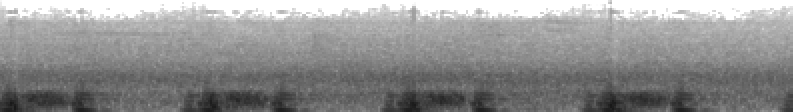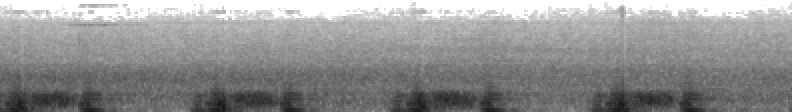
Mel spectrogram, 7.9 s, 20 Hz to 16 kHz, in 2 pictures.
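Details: Mitral valve prolapse heard at the apical (mitral) area: regular heartbeat at about 60 a minute with a mid-systolic click and a soft late-systolic regurgitant murmur.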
